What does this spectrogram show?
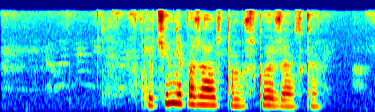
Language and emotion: Russian, neutral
